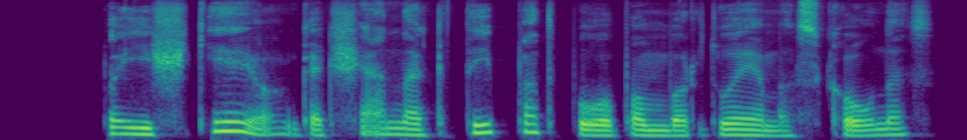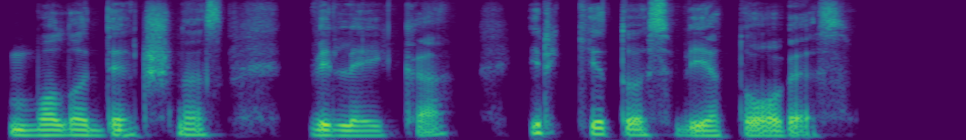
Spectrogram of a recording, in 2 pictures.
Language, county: Lithuanian, Šiauliai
